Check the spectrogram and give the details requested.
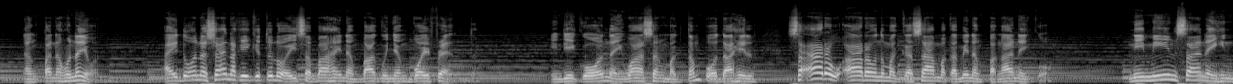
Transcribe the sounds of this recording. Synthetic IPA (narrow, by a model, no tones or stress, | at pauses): nɐŋpɐnɐɦo̞nːɐjo̞̰n | ʔɐjd̪oʔo̞nːɐʃanɐkik̬ɪt̪ʊlo̞jsɐbaːɦɐjnɐŋbaːɡoɲaŋbo̞jfɾɛ̰nd̪ | hɪnd̪iːko̞nɐʔɪwaːsɐŋmɐɡ̚t̪ɐmpo̞d̪aːɦɪl | sɐʔaːɾɐwʔaːɾɐwnɐmɐɡ̚kɐsaːmɐkɐmɛnɐŋpɐŋaːnɐjko̞̰ | nɪminsɐnɐjhɪn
